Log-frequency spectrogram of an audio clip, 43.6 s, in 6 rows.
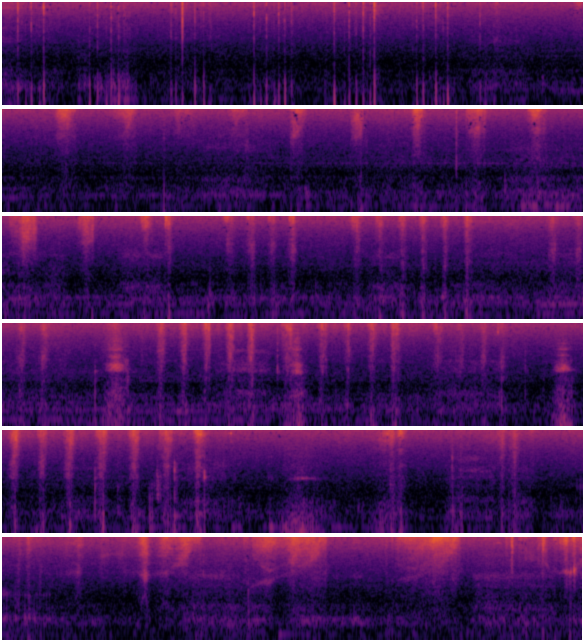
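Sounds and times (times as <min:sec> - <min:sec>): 
constant faint hiss: 0:00.0 - 0:43.5
hand sounds rubbing and brushing close to the microphone: 0:07.1 - 0:20.5, 0:21.3 - 0:22.5, 0:23.7 - 0:28.2, 0:29.1 - 0:31.8, 0:33.7 - 0:34.2, 0:35.2 - 0:35.7, 0:36.3 - 0:40.5, 0:41.1 - 0:43.5.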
